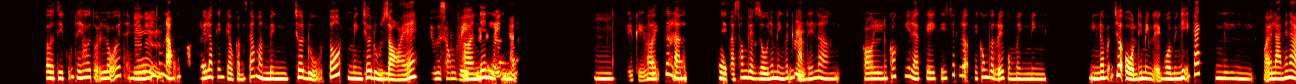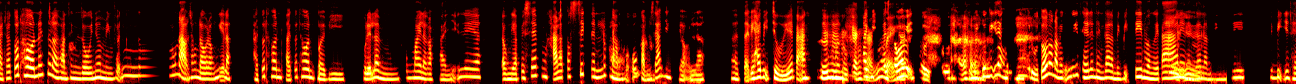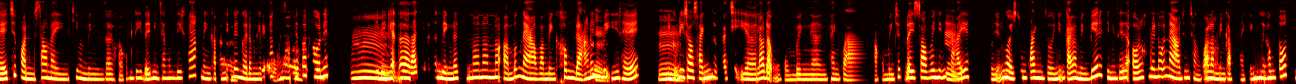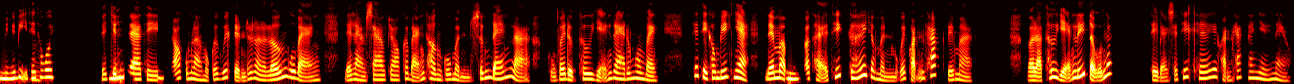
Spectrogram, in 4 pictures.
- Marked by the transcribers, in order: other background noise; unintelligible speech; tapping; distorted speech; unintelligible speech; in English: "toxic"; laughing while speaking: "ờ"; laugh; laugh
- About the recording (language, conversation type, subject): Vietnamese, podcast, Bạn thường thư giãn như thế nào sau một ngày dài?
